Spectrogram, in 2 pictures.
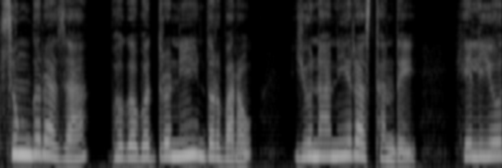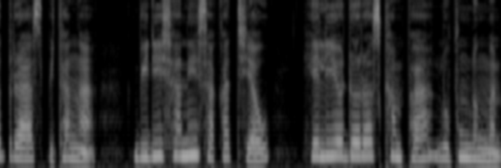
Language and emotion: Bodo, neutral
